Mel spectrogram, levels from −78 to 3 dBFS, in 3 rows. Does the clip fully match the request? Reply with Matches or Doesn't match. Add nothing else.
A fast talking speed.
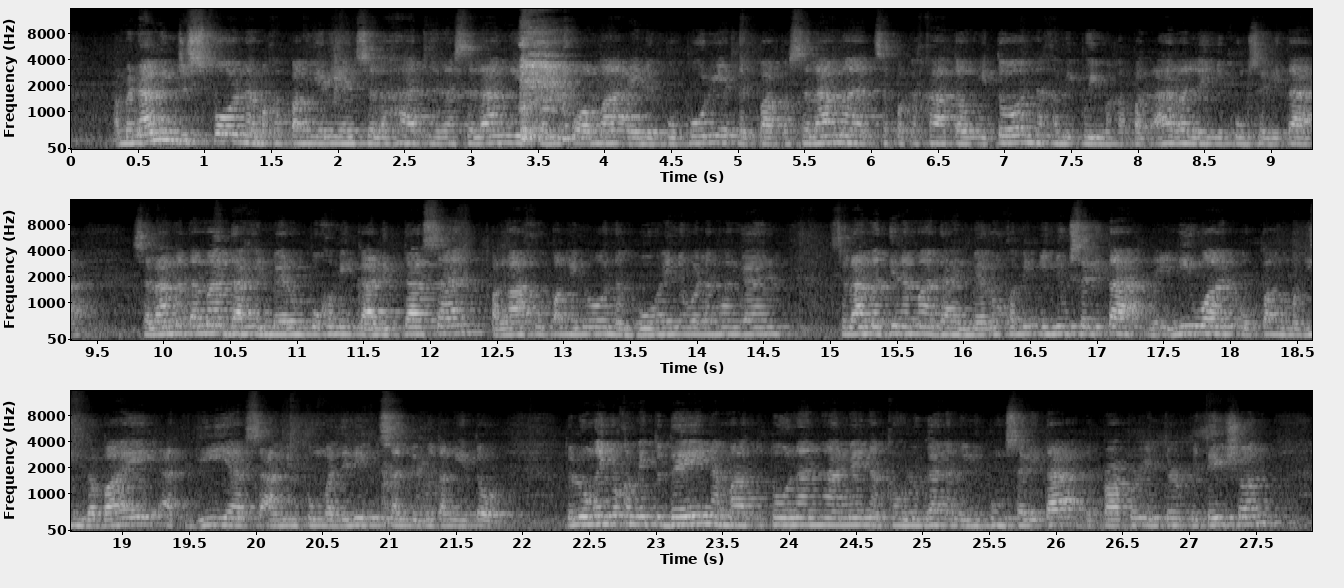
Matches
